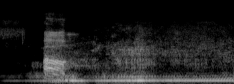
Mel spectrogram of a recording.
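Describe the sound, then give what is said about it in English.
A motorcycle goes by, its engine a steady low droning hum with a rough, noisy rumble that holds at an even loudness for a couple of seconds, with a brief voice at the start. “Sorry about the motorcycle, whatever that was.”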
